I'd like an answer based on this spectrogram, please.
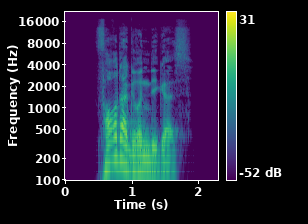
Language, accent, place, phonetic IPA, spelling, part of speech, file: German, Germany, Berlin, [ˈfɔʁdɐˌɡʁʏndɪɡəs], vordergründiges, adjective, De-vordergründiges.ogg
- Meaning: strong/mixed nominative/accusative neuter singular of vordergründig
